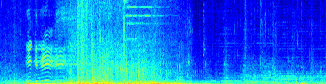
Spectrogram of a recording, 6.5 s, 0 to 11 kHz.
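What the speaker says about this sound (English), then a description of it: "Boom! Boom! Explosions everywhere, chat." Explosions burst in Baldur's Gate 3 after an alchemist fire is thrown: a loud crack and booming blast, then rumbling debris that fades over several seconds while a person talks.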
